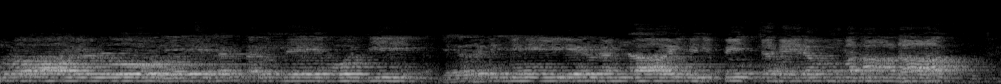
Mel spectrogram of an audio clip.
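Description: A group of male voices chanting a ritual song together, of the kind sung while circling the lamp in Poorakkali, in two long held phrases with a short break about halfway.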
